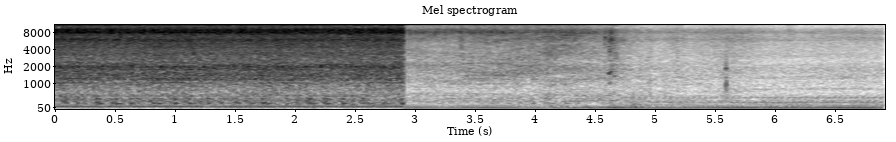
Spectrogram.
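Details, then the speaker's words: BMW 325i E90 with N52 engine, second start after replacing numerous parts for rough idle: lumpy, uneven idle with a stumble about four times a second; still misfiring, owner suspects crankcase ventilation (CCV) system, not confirmed. "Okay, this time started better, but it's still misfiring."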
